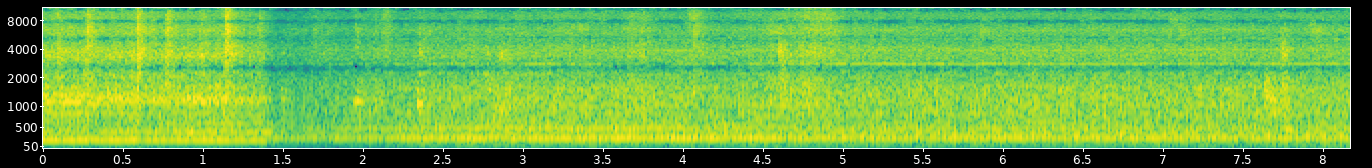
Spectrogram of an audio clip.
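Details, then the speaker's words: Whirlpool Cabrio HE washer: loud, steady droning whine heard when the drain kicks on after the spin, not during spinning; owner suspects a bearing going bad inside the drain pump. "then the drain kicks off and that's when you hear that noise so like the last video that had to do with this thing we're gonna take care of the drain see if we figure out maybe there's a bearing that's going bad inside o"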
